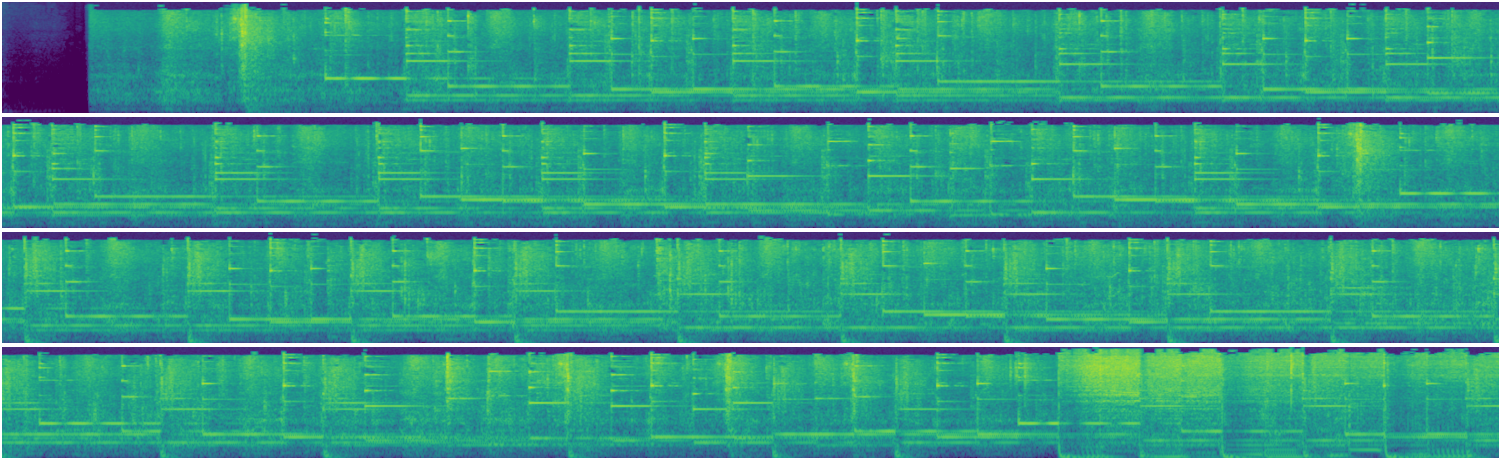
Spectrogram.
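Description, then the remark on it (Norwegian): A bright, catchy tune plays steadily with chiming bell-like notes over a percussive rhythm, continuous and fairly loud, ending with a brief burst of noise near the end. “Eller, og hvis du ikke skjønner hva vi snakker om, så er det kanskje musikken her nå eh, ringer ei bjelle, bokstavelig talt.”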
